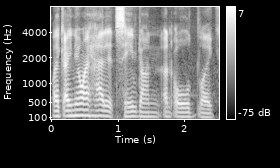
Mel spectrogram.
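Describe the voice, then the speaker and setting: A man's voice: mid-range voice, steady tone, moderate pace, darkish tone, smooth, no echo. A man telling a story as a podcast guest, rambling and full of filler words, swearing a lot, earnest and emphatic. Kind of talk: casual chat.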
